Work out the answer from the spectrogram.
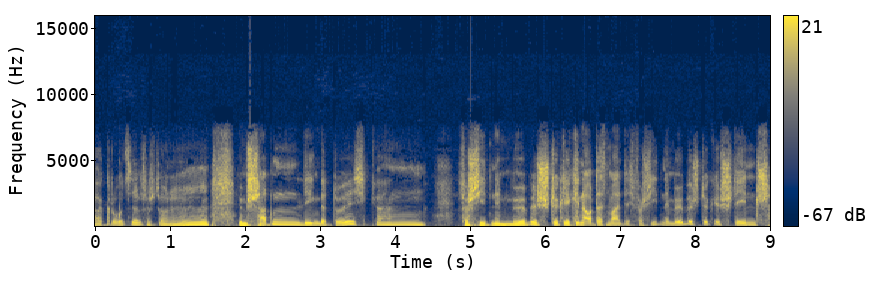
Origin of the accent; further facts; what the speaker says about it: Bayreuth, Bavaria, Germany; Das ist Bayreuther Hell aus meiner Heimatstadt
